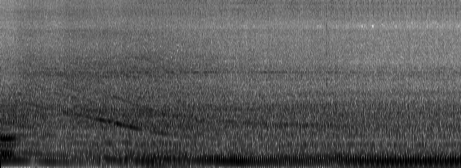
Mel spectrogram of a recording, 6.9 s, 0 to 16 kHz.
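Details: Ford ST220 V6 held at raised revs runs rough and uneven, random misfire on banks 1, 2 and 3, down on power and won't rev past 5k, due to a blocked rear catalytic converter.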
